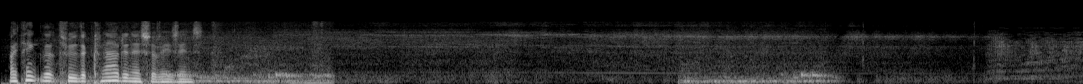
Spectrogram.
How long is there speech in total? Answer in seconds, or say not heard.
2 s.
